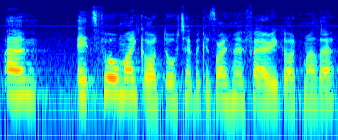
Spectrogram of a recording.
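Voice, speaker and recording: A woman's voice: medium pitch, a little fast, a bit bright. A Welsh woman in her twenties, a quiz contestant, chatty and flustered under pressure. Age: 20s. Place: TV studio.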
